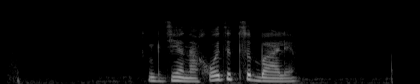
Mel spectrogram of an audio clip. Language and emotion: Russian, neutral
